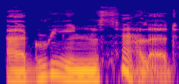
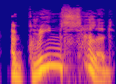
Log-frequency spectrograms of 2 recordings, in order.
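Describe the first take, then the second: First: "green salad" slow and drawn out; "A green salad" stretched out disapprovingly. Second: "green salad" high, loud and firm; "A green salad" pitched up in emphatic defiance. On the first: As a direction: echo "green salad" with weary disdain. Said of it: "rolling his eyes disapprovingly". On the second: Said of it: "said Arthur emphatically". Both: Acted.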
